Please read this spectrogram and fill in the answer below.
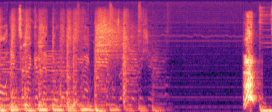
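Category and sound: animal, dog barking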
